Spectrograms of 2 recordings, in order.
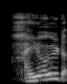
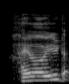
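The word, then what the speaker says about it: hyoid: एक हाड असत त्याला त्याला हायड असं म्हटलं जात हाड एच वाय ओ I high हायड असं म्हटलं जात प्रोनन्सशन तुम्ही करून घ्या तर डोक्यात किती हाड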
